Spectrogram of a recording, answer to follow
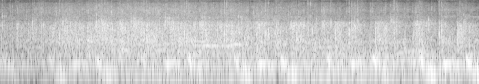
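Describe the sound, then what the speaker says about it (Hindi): Loud, sustained applause from an audience at a business event welcoming the chief guest, dense clapping that swells after a brief start and carries steadily to the end. "मैं चाहूंगा सर के लिए जोरदार तालियां हो जाए दोस्तों।"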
